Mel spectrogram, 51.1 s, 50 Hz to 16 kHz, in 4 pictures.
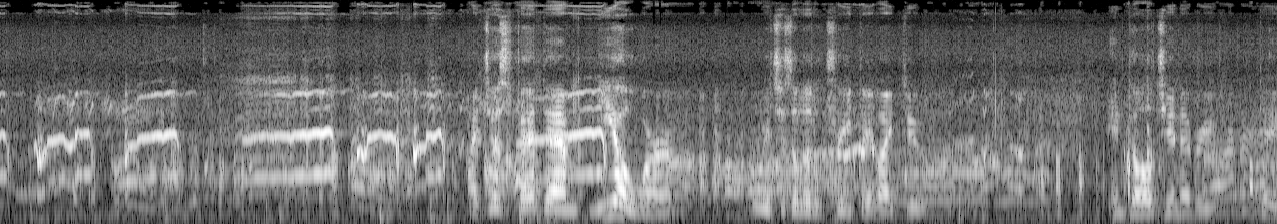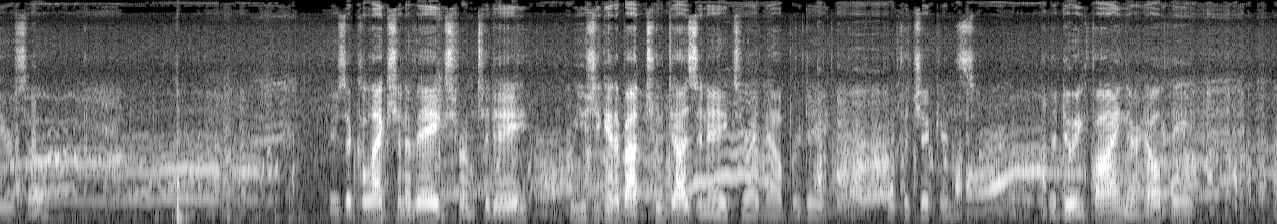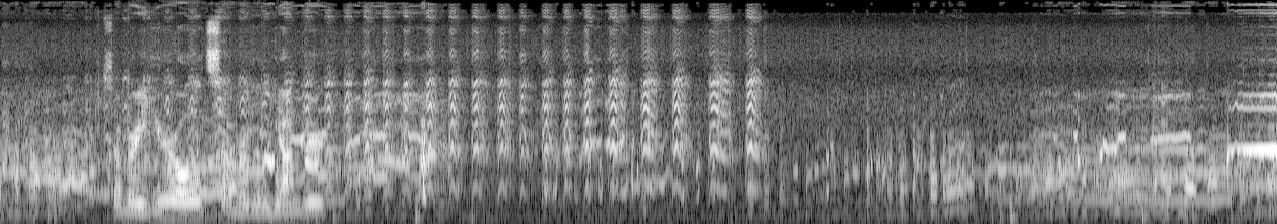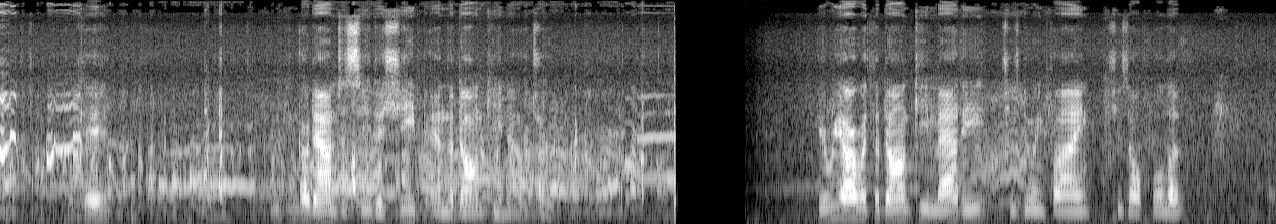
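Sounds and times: hens calling: 0.0 - 45.1, 46.2 - 50.7
hens clucking: 0.0 - 45.1, 46.2 - 50.7.

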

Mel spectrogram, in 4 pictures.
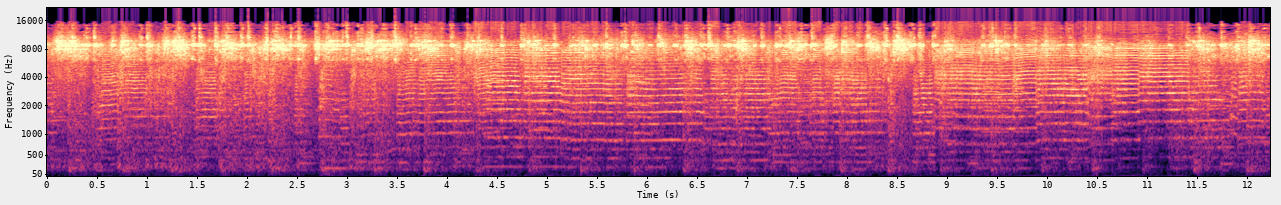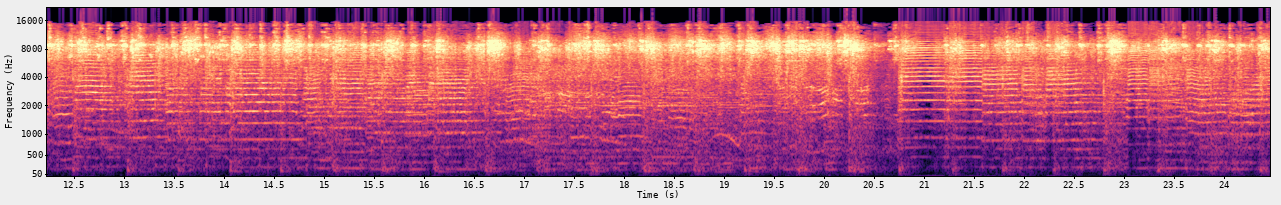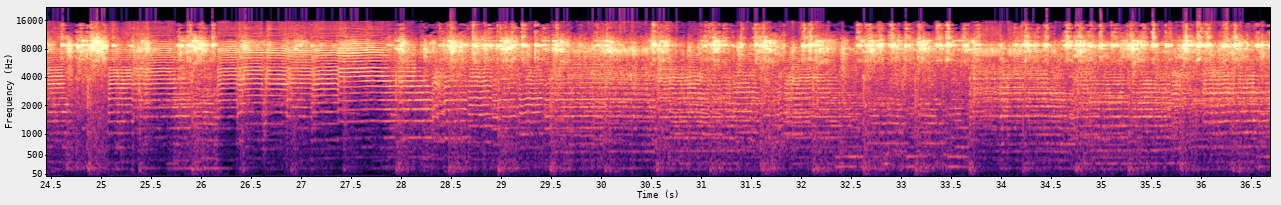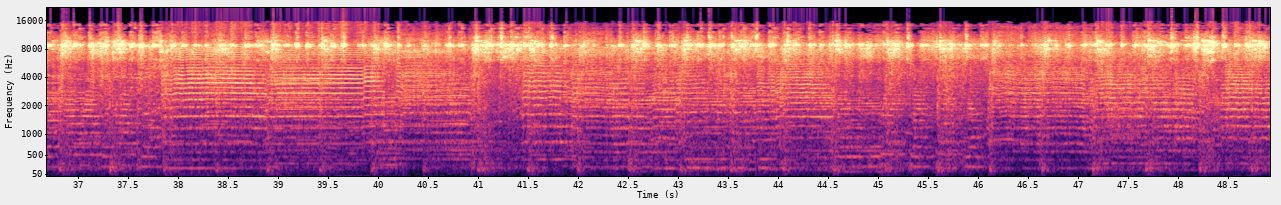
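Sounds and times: bass drum: 0.0 - 48.9
brass band playing: 0.0 - 48.9
hand shaker percussion: 0.0 - 48.9
snare drum: 0.0 - 48.9.

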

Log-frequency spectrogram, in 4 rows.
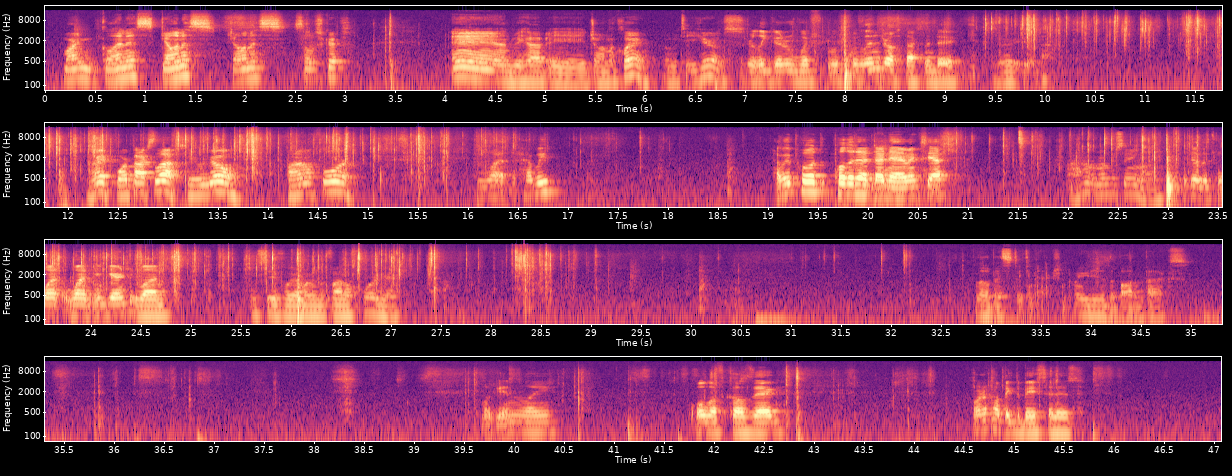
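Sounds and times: wrapper crinkling: 7.7 - 18.1, 20.5 - 29.4, 31.0 - 32.8.

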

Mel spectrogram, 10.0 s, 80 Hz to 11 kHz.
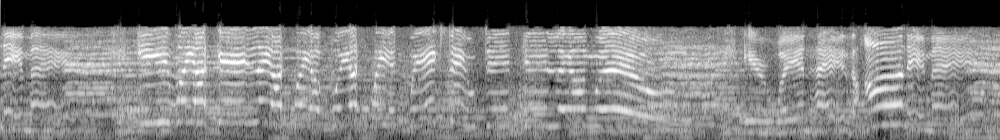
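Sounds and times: woman singing with orchestra: 0.0 - 10.0.

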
